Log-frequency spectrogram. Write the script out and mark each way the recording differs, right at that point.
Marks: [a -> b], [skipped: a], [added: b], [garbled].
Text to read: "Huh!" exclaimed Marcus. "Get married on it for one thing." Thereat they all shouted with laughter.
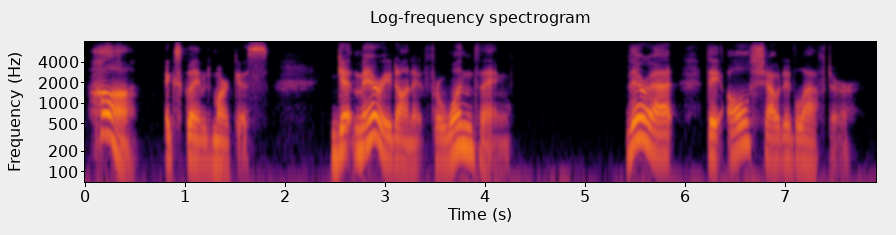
"Huh!" exclaimed Marcus. "Get married on it for one thing." Thereat they all shouted [skipped: with] laughter.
